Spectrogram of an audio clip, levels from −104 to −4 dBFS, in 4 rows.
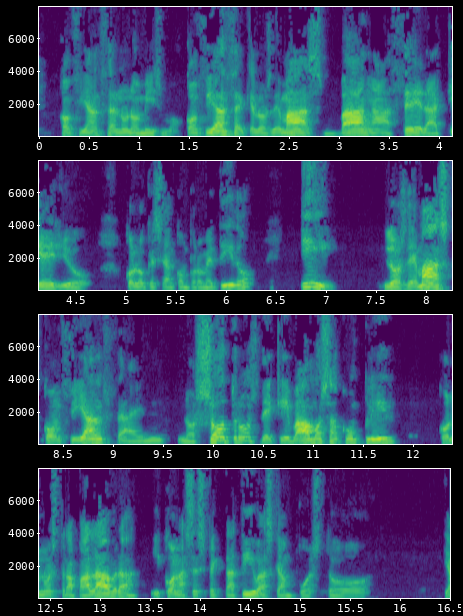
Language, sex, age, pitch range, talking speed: Spanish, male, 30-49, 115-175 Hz, 150 wpm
